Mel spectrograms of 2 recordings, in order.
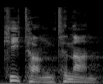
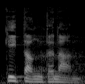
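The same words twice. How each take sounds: First: "Kitang Tanan" with puffed, aspirated k and t; aspirated English way. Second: "Kitang Tanan" with soft unaspirated k and t, no puff of air; Cebuano unaspirated. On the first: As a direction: push air on the k and t of "Kitang Tanan". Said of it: "I was saying it". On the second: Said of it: "In their language, it sounds like this". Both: Shown as a demonstration.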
